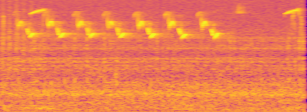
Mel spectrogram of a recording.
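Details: Varied tit perched on a tree branch singing, though the recorded calls may be from a nearby Japanese tit: a quick run of high, thin two-note phrases, each slurring downward, about four per second, over a soft hum.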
